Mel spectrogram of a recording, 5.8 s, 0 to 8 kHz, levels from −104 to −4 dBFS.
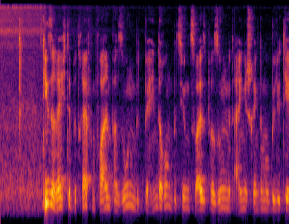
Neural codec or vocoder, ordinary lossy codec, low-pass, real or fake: none; none; 7.2 kHz; real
